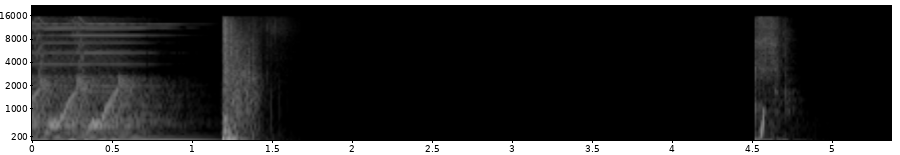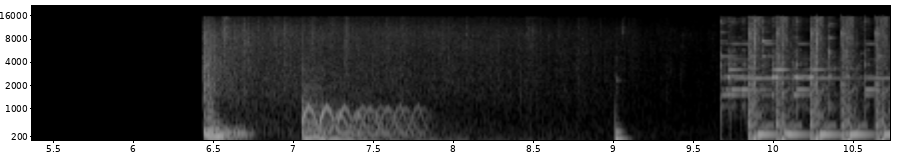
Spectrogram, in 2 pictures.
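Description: Short electronic game sound effects play in bursts, with silent gaps between them.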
